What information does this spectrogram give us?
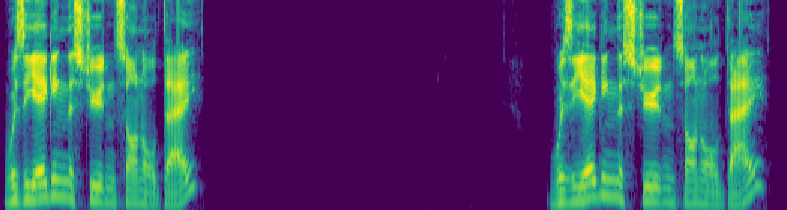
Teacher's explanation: Rising intonation at the end there. Was he egging the students on all day?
